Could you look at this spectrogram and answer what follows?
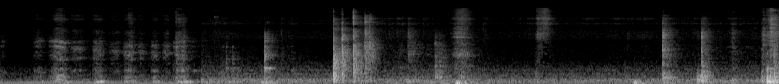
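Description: Coping saw rasping through a wooden board in a few last short strokes as the cut nears its end, followed by sharp wooden knocks and clatters as the saw and wood are handled.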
